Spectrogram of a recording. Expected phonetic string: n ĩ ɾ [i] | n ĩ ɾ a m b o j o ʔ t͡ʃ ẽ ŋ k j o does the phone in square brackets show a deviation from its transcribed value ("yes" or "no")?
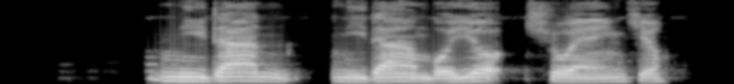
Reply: yes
